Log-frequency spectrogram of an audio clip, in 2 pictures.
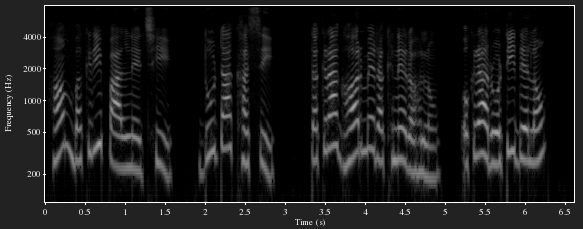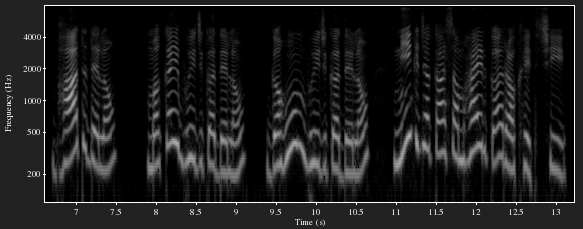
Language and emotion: Maithili, neutral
